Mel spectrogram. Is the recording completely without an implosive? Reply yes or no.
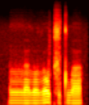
yes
